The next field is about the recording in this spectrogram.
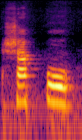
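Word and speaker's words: chapeaux: Em francês, chapô, eh, tanto no singular como no plural, chapô fica a mesma pronúncia. Então, esse X aqui ele cai, ele ele ele, a pronúncia dele não se ouve.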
